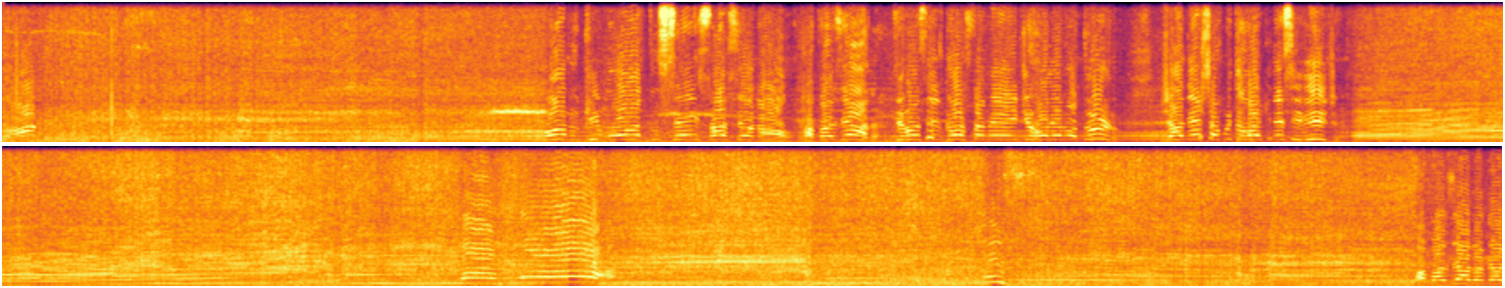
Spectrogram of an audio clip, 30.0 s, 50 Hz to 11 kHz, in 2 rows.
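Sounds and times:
wind noise rushing: 0.0 - 12.7, 13.3 - 30.0
motorcycle engine accelerating: 0.0 - 30.0.

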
